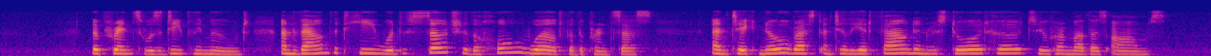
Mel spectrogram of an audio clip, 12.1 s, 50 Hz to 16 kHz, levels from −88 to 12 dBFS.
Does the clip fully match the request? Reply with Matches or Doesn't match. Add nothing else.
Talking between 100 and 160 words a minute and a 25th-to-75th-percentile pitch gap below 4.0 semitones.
Matches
